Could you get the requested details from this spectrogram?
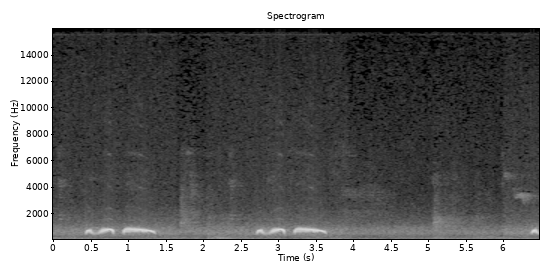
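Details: Spotted dove cooing, used to stimulate caged doves to sing: two-part phrases, a short arched coo followed by a longer swelling one, repeated about every two seconds with quiet gaps between.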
